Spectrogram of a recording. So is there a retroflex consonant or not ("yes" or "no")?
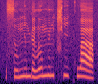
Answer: no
